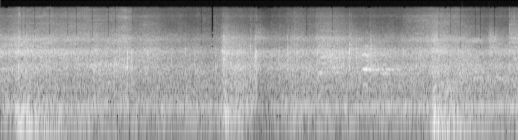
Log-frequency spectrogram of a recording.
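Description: Ice hockey game in an indoor rink: a continuous wash of skates on the ice and play noise, with a few short knocks and a steady low hum underneath.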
